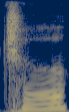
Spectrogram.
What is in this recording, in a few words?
"cher5", taiwanese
